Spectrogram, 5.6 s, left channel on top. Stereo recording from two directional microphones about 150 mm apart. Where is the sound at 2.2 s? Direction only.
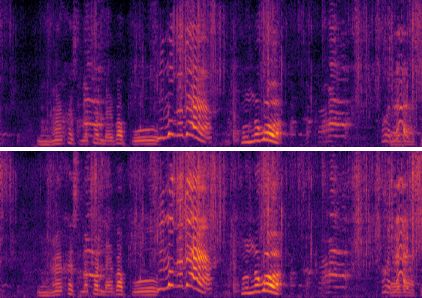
15° left (ahead or behind).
